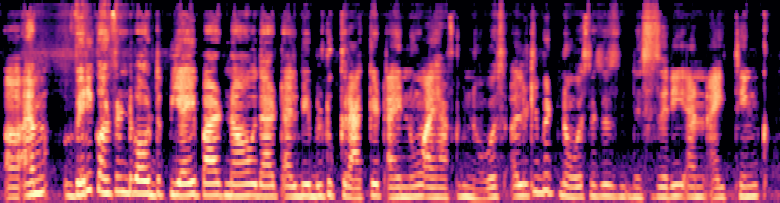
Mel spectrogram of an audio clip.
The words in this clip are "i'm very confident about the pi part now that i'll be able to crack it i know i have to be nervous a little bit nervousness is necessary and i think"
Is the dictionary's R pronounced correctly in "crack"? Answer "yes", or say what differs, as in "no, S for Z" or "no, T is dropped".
yes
